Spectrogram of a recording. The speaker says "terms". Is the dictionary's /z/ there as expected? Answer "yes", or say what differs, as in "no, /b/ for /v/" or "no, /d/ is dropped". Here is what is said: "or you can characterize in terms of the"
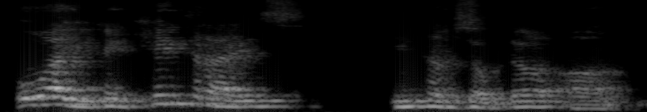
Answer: no, /s/ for /z/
